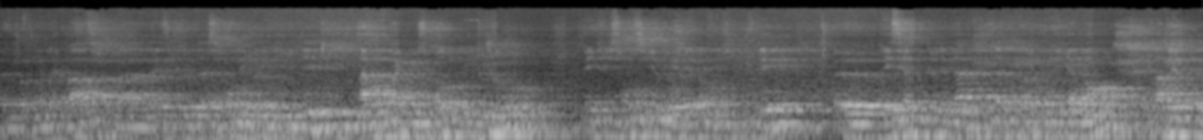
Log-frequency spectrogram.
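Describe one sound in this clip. A man speaks steadily through a microphone and loudspeakers in a large echoing hall.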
